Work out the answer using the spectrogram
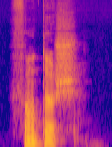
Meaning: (noun) puppet; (adjective) manipulated
- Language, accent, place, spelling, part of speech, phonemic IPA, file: French, France, Lyon, fantoche, noun / adjective, /fɑ̃.tɔʃ/, LL-Q150 (fra)-fantoche.wav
